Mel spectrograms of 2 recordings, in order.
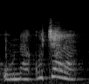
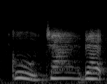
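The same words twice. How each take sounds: First: Said in the usual way. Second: "Cu-cha-ra" in three even beats; teacher counting out "Cuchara"; syllable by syllable. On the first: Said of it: "por ejemplo". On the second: Shown as a demonstration. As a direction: split "Cuchara" into separate syllables. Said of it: "¿Cuántas sílabas tiene cuchara?".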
